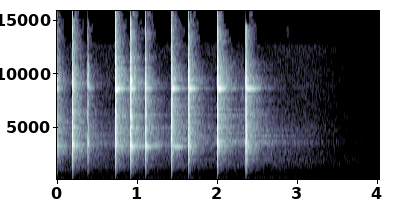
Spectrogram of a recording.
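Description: Knife blades struck together as percussion: about ten bright, ringing metal strikes in an uneven rhythm, the last one ringing out about two and a half seconds in.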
